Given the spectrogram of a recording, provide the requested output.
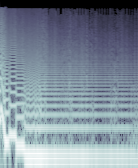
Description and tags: A synth drum sound isolated from a clip where I have discarded all other sounds (repeats of similar sounds already on this pack).
As it is this sound is a bit long to be used as a synth drum - but that is intentional, so that you can shape it with envelopes, and filters, cut slightly different sections of it or use your sampler's filter and envelops to create many variations of this sound.
Created with a feedback loop in Ableton Live.
The pack description contains the explanation of how the sounds where created.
